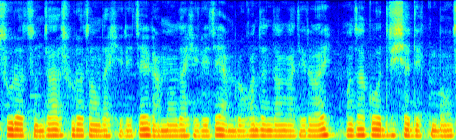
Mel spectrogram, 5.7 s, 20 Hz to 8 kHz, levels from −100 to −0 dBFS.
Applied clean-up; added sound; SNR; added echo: none; none; none; none.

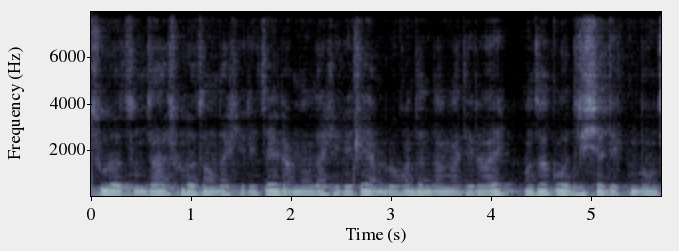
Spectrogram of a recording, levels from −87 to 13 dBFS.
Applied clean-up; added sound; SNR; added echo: neural separator model SepFormer DNS4.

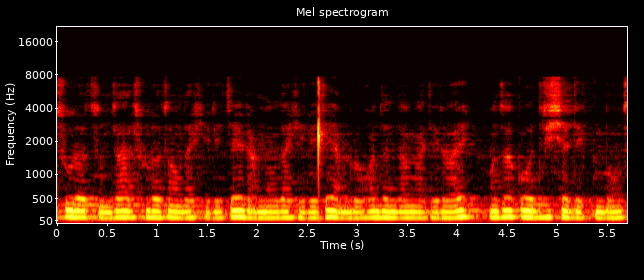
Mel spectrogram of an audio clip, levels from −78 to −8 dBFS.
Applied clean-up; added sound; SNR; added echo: none; Finger snapping; 13 dB; reverberation time 1.1 s.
